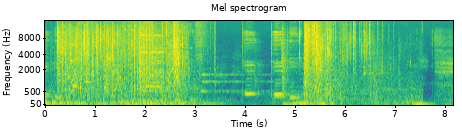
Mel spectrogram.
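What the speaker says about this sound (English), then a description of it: "That sound of the gunfire is very good." Video game gunfire from a Marathon trailer: rapid bursts and fusillades, loud and close, with a short lull in the middle before shooting resumes amid crashing effects.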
